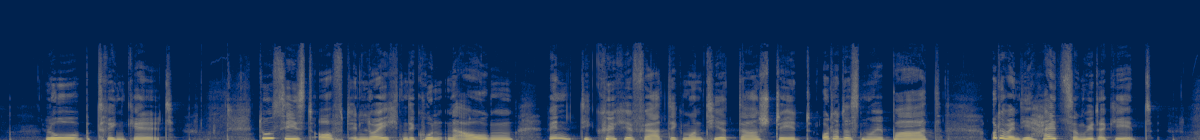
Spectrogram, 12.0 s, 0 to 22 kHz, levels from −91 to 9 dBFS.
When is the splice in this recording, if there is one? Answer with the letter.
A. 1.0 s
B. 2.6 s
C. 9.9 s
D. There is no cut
A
